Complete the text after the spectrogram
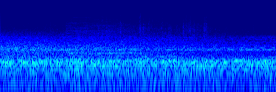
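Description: A magical spell shimmers and crackles as ice forms.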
